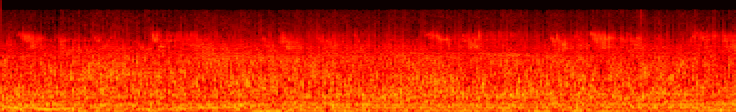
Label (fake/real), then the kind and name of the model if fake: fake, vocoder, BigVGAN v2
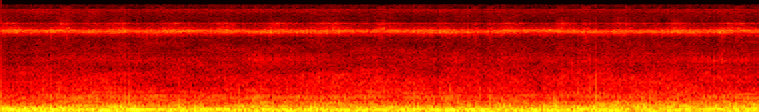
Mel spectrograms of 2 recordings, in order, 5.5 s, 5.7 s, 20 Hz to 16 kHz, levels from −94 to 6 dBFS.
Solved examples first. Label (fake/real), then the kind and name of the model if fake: fake, codec, SNAC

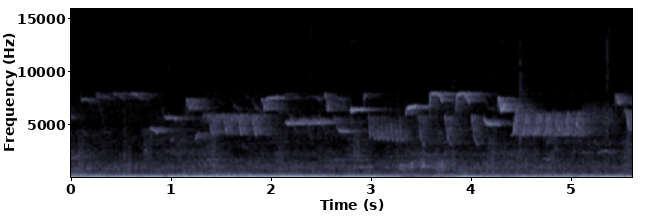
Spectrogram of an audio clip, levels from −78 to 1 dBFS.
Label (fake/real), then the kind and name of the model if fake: fake, vocoder, BigVGAN v2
